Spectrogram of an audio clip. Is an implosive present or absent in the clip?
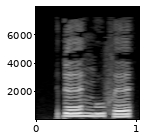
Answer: present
